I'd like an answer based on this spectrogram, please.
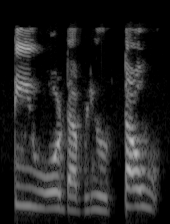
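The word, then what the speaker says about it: τ: Just டவ் அது எப்படி நீங்க ப்ரொனவுன்ஸ் பண்ணனா டவ், TOW டவ் அப்படின்னு ப்ரொனவுன்ஸ் பண்ணணும். சரிங்களா?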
